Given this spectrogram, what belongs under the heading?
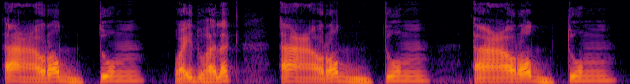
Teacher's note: ضاد ساكنة بدون أصوات زائدة ثم تاء · Term: الإظهار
